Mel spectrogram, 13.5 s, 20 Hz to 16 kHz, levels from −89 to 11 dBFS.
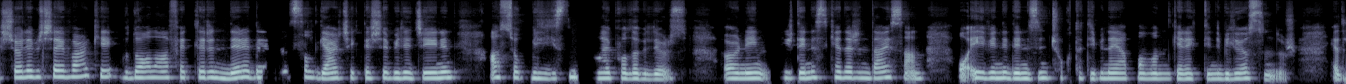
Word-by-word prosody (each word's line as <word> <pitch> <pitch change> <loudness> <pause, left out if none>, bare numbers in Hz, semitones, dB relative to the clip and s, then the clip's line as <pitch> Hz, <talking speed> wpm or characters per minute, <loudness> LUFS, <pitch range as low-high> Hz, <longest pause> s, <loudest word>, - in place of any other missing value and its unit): Şöyle 235 +3 +1
bir - - 0
şey 255 0 +2
var 275 +3 0
ki, 260 -1 -3
bu 220 0 -4
doğal 230 0 +3
afetlerin 230 -2 0
nerede, 230 +2 +3 0.2
nasıl 245 - -3
gerçekleşebileceğinin 210 +1 +1 0.3
az, 235 0 0
çok 225 -1 -4
bilgisine 200 +3 0 0.2
sahip 205 0 0
olabiliyoruz. 185 -1 0 0.4
Örneğin, 200 0 +3
bir 215 -1 -6
deniz 230 +3 +1
kenarındaysan 225 -1 0 0.3
o - - +1
evini 215 -1 +3
denizin 200 +1 +2
çok 220 0 -11
da 205 - -7
dibine 200 +1 +1
yapmamanın 195 -1 -1
gerektiğini 190 -1 -1
biliyorsundur. 200 +2 -2 0.4
Ya - - -1
da, - - -10
210 Hz, 140 wpm, -20 LUFS, 200-230 Hz, 0.4 s, doğal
